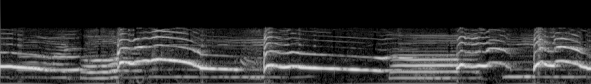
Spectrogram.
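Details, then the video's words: Domestic dog 'singing' for laughs: drawn-out tonal howls that swoop upward and slowly fall, several overlapping voices holding steady lower notes beneath, continuous with few breaks. "Funny Singing Dog Videos"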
